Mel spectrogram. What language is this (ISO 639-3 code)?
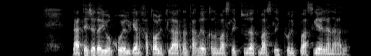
uzb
